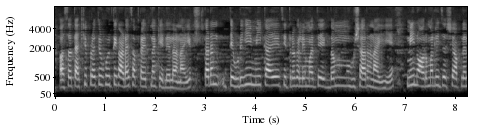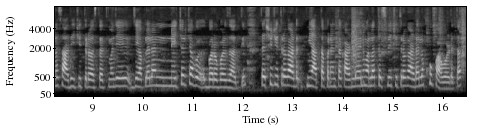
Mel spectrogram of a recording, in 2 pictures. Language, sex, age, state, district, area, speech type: Marathi, female, 18-30, Maharashtra, Solapur, urban, spontaneous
